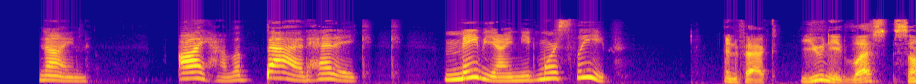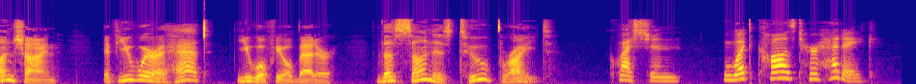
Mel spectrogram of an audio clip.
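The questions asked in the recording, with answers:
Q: Question. What caused her headache?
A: Too much sunshine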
